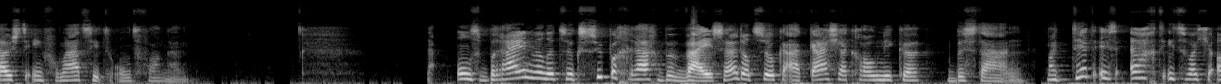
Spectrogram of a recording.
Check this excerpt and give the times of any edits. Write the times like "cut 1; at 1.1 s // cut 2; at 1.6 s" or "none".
cut 1; at 10.3 s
